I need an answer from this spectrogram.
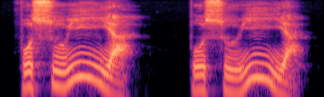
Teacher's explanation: Esse i é muito forte é Tônico e ele faz iato com o u que vem antes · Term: hiato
